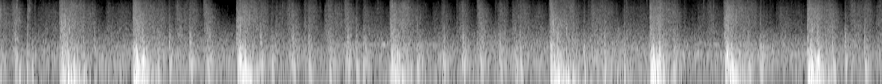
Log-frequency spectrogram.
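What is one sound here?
Heavy thuds land at irregular intervals.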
